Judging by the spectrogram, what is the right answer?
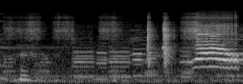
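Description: A cat meows in the video game Minecraft, a few short meows over steady game sounds, with someone talking at the same time.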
